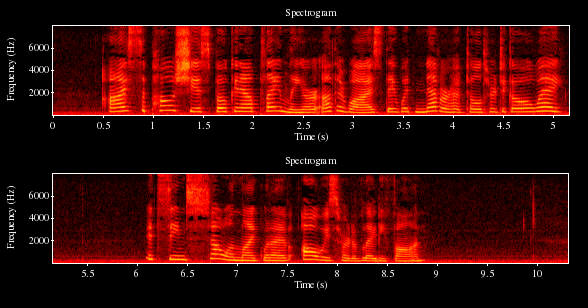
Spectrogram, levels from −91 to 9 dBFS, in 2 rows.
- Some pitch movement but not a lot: No, wide, 5.8 semitones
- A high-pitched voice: Yes, very high, 300 Hz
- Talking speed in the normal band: Yes, average, 175 wpm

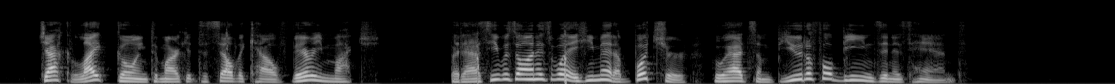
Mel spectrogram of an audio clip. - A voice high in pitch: No, medium, 145 Hz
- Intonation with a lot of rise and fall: Yes, wide, 7.9 semitones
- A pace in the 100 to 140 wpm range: No, average, 160 wpm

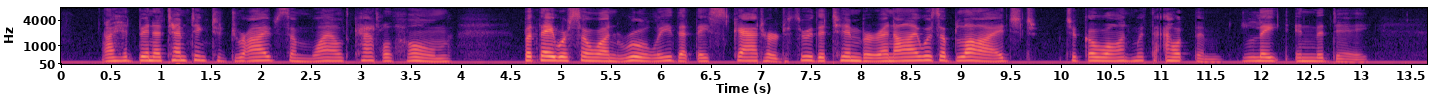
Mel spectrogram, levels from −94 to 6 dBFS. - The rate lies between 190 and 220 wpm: No, average, 150 wpm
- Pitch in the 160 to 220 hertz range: Yes, medium, 185 Hz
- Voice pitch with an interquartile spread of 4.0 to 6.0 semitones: No, average, 3.1 semitones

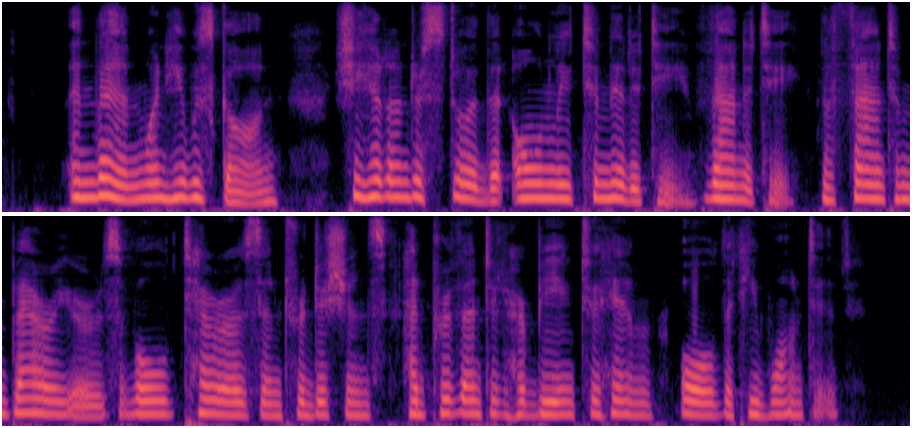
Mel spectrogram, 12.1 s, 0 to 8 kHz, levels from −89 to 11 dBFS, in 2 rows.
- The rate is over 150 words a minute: Yes, average, 160 wpm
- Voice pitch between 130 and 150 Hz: No, medium, 185 Hz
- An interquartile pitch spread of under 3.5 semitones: Yes, average, 2.8 semitones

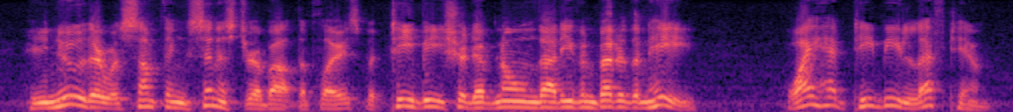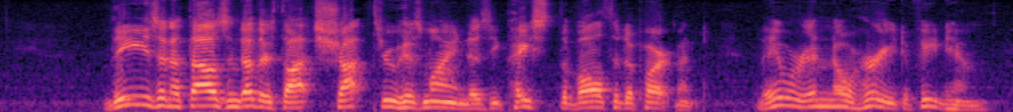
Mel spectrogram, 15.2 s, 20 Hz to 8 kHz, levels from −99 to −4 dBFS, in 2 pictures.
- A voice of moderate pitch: Yes, medium, 155 Hz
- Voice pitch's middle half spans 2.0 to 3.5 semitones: No, average, 4.0 semitones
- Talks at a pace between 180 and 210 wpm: Yes, average, 195 wpm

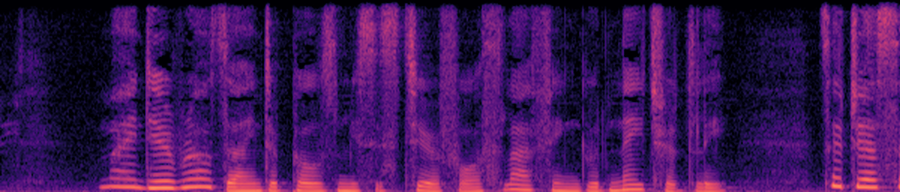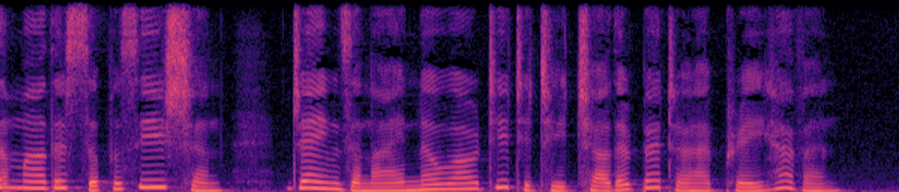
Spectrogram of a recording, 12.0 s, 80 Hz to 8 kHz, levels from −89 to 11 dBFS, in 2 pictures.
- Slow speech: Yes, slow, 130 wpm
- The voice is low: No, medium, 180 Hz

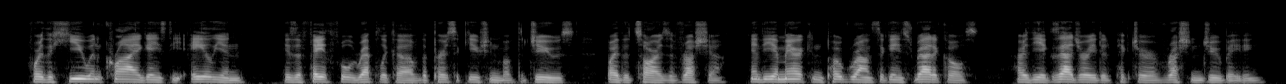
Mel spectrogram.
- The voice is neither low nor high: No, low, 105 Hz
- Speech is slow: No, average, 175 wpm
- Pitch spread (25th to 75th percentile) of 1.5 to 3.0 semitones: Yes, narrow, 2.6 semitones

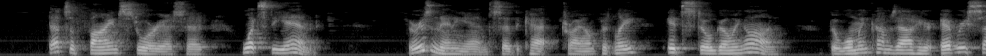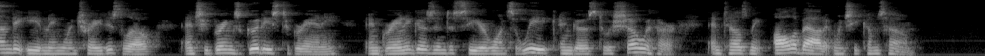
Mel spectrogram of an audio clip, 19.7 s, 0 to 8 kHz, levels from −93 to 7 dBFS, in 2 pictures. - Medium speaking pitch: Yes, medium, 160 Hz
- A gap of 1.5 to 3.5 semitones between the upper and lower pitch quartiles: No, average, 4.0 semitones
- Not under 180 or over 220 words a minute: Yes, fast, 205 wpm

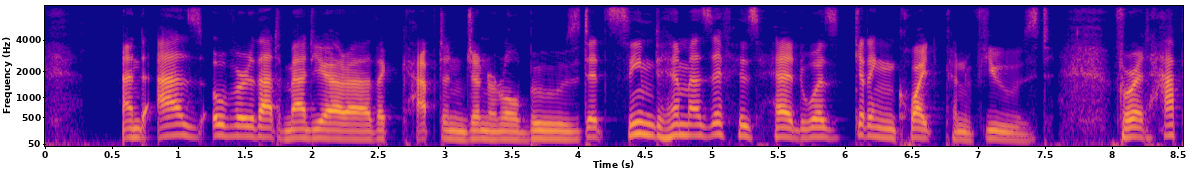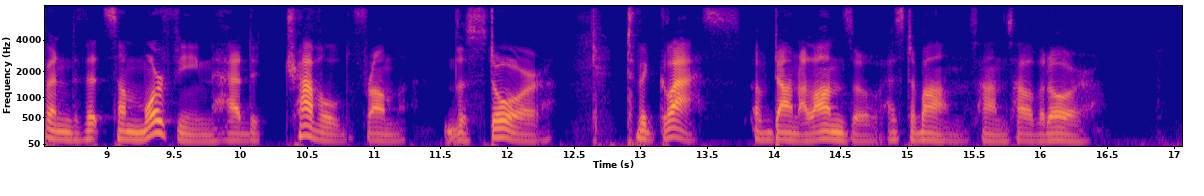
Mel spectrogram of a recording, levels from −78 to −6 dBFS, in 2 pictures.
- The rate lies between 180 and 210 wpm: No, average, 145 wpm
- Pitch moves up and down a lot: Yes, wide, 6.4 semitones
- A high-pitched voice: No, low, 125 Hz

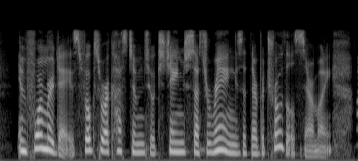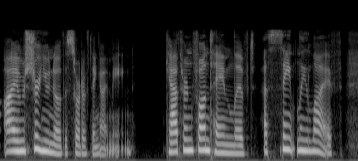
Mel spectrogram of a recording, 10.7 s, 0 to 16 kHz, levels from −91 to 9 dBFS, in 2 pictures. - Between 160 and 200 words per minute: Yes, average, 175 wpm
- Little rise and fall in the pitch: No, average, 4.7 semitones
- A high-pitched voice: Yes, high, 225 Hz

